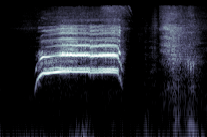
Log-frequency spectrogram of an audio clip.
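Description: A screaming goat sound effect: one loud, sustained shriek lasting about a second, rising sharply at the start and dropping off at the end, followed by a softer, noisy rush.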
